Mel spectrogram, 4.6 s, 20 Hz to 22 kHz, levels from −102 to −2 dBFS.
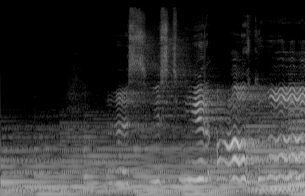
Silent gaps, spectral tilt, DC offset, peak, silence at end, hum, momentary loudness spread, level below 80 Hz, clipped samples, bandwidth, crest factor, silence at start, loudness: none; -6.5 dB/octave; under 0.1%; -20 dBFS; 0 s; none; 11 LU; -48 dBFS; under 0.1%; 17.5 kHz; 16 dB; 0 s; -37 LUFS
